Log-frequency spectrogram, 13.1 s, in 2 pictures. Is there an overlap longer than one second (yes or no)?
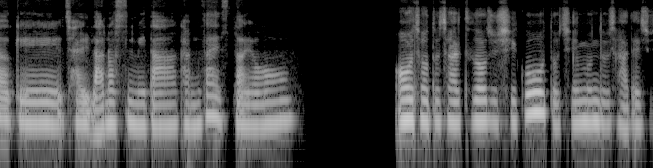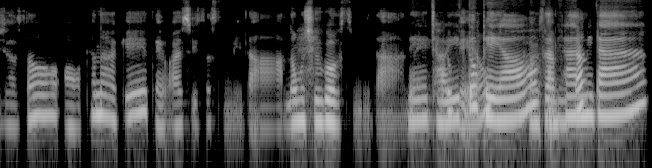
yes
